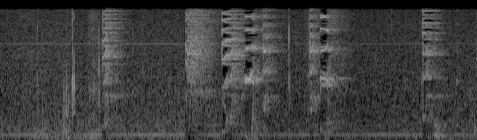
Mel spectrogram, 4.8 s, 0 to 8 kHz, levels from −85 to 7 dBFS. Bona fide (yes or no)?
yes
